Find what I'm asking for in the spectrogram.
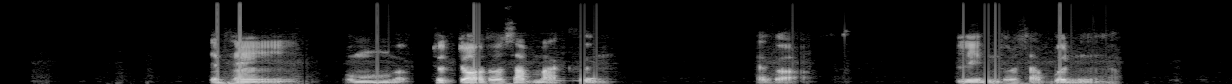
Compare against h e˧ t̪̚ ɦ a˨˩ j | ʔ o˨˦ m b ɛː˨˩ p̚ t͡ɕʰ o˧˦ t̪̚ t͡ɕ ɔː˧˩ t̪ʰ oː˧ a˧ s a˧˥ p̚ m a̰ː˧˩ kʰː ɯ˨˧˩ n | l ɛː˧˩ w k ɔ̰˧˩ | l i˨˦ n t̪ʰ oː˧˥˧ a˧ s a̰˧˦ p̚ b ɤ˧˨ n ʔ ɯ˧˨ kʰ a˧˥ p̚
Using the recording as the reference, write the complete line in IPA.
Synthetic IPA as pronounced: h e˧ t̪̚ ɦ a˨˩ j | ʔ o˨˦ m b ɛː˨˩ p̚ t͡ɕ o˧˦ t̪̚ t͡ɕ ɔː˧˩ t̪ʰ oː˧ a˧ s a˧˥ p̚ m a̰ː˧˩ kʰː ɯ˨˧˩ n | l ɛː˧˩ w k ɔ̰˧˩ | l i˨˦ n t̪ʰ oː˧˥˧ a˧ s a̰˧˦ p̚ b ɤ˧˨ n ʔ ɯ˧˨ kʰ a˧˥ p̚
